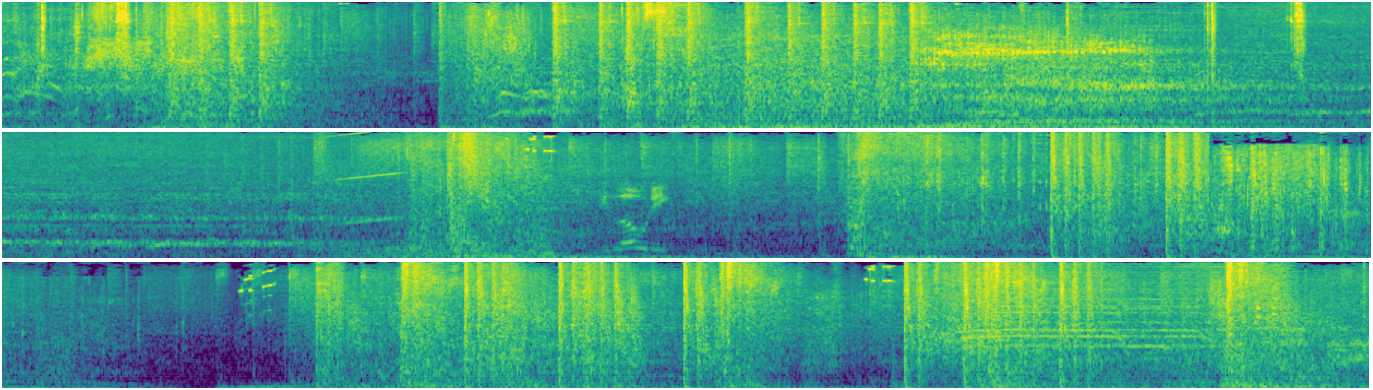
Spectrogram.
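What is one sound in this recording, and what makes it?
Guns fire in rapid bursts of sharp shots.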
